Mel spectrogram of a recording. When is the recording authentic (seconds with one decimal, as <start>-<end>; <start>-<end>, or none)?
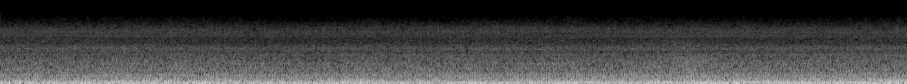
3.7-4.6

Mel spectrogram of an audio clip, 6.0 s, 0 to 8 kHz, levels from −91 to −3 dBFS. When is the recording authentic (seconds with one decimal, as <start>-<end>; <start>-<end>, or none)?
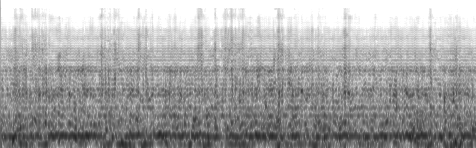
none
